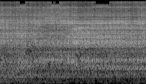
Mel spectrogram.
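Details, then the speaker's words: Stone polished on a Velcro pad at 50 grit to remove cut marks: harsh high hiss with a thin steady whine instead of a smooth grind; a high point on the rock is hitting the pad before the rest. "I mean, unless you're trying to work down it, it just means there's a point in the rock somewhere that's hitting before the rest of the rock does."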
